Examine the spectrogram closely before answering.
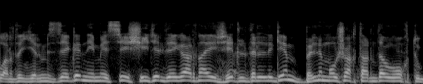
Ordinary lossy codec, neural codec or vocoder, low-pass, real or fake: none; codec, 16 kHz, 4 kbps, FunCodec, trained on LibriTTS, 50 frames a second; none; fake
